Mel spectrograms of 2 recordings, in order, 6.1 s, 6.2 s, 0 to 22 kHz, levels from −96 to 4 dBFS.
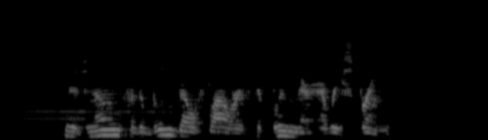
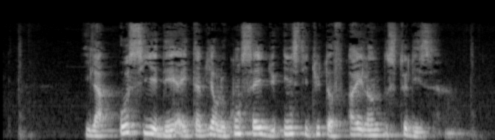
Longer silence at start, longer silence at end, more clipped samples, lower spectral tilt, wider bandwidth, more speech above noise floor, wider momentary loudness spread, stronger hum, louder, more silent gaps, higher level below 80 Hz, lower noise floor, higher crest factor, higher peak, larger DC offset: second, 0.8 s vs 1.05 s; first, 1.25 s vs 0.4 s; neither; about the same, -6.5 dB/octave vs -6.5 dB/octave; second, 7.6 kHz vs 11.5 kHz; second, 32 dB vs 49 dB; second, 7 LU vs 13 LU; neither; second, -58 LUFS vs -19 LUFS; first, 2.57-2.61 s, 3.13-3.19 s, 3.29-3.41 s, 4.43-4.50 s vs none; second, under -90 dBFS vs -60 dBFS; first, -90 dBFS vs -67 dBFS; about the same, 18 dB vs 16 dB; second, -42 dBFS vs -4 dBFS; neither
